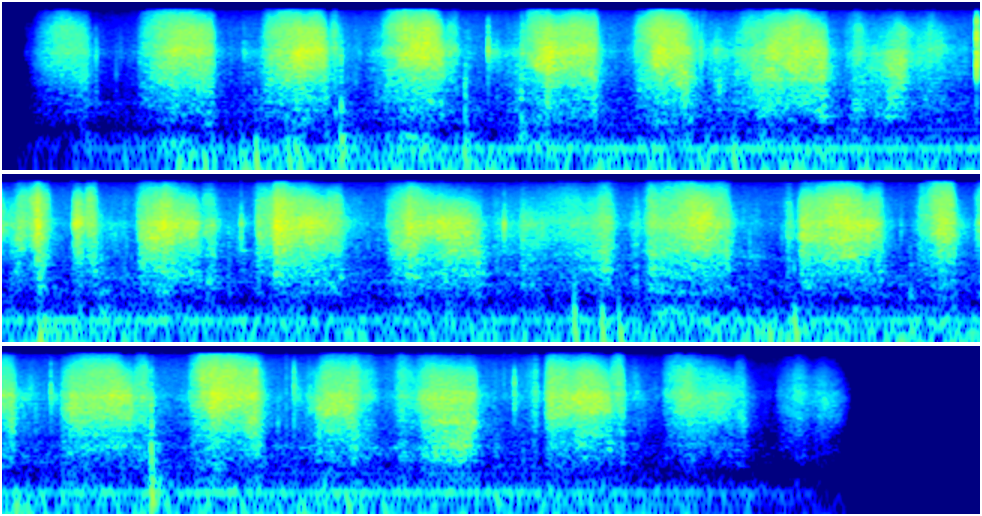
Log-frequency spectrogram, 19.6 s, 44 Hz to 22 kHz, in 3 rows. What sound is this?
12-Sliding walk carpet
Sliding walk on carpet
carpet, CZ, Czech, footsteps, Pansk, Panska, sliding, steps, walk, walking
